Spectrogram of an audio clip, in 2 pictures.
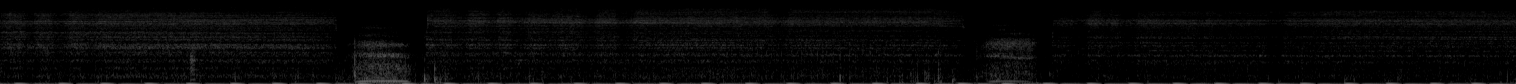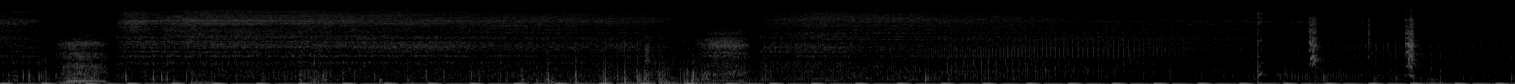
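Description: Air blown by mouth through the valve of a plastic inflatable: long, steady breaths of about six seconds each, broken by a short intake of breath four times. A few light clicks near the end.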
